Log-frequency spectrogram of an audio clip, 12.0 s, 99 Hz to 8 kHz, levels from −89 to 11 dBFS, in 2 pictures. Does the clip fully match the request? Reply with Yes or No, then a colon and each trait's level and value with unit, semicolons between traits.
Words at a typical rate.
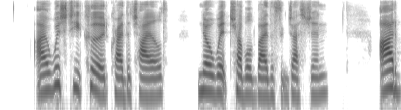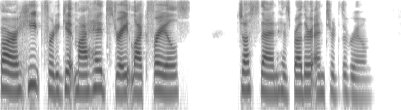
Yes: average, 165 wpm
